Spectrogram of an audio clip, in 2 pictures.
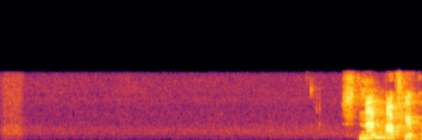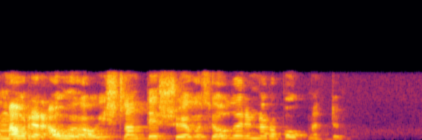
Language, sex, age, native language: Icelandic, female, 70-79, Icelandic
